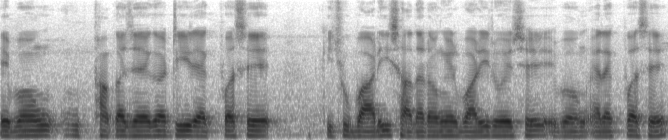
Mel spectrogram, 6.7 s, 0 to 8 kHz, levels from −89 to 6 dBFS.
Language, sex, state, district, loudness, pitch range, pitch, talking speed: Bengali, male, West Bengal, Jhargram, -15 LUFS, 100-105 Hz, 100 Hz, 110 wpm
